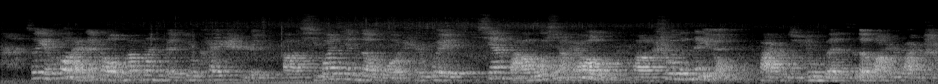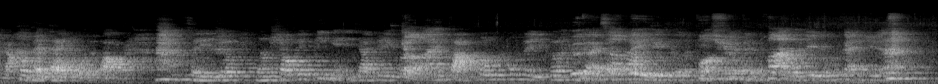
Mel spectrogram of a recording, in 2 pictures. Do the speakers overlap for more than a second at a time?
Yes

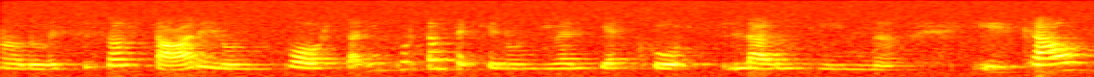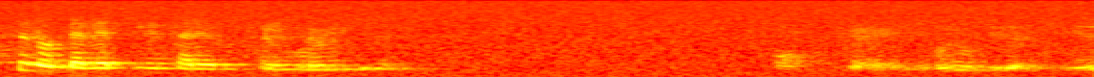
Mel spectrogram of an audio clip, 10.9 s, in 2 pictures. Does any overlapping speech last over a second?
No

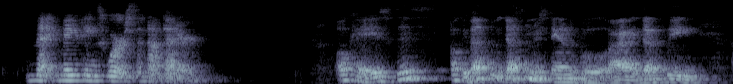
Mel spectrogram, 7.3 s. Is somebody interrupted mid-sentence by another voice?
No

